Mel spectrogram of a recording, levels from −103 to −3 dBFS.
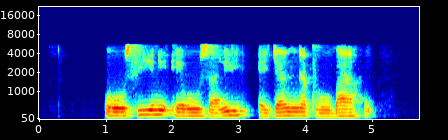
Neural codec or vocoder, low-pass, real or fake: codec, 24 kHz, 0.9 kbps, WavTokenizer, medium speech release version 1; 5.4 kHz; fake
